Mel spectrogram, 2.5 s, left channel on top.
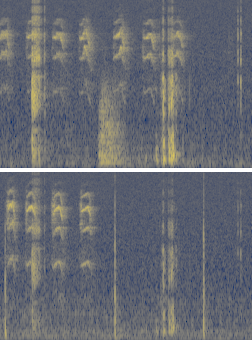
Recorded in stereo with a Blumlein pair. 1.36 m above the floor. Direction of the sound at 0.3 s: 30° left.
